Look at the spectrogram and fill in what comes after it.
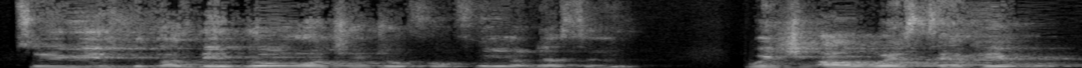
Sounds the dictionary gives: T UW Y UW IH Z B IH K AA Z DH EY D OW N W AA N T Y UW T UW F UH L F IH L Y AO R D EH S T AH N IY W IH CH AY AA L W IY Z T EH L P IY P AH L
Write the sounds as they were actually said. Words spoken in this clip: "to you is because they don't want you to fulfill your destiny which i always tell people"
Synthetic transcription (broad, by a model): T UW Y UW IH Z B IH K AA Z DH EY D OW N W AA N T Y UW T UW F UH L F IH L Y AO D EH S T AH N IY W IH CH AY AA W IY S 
